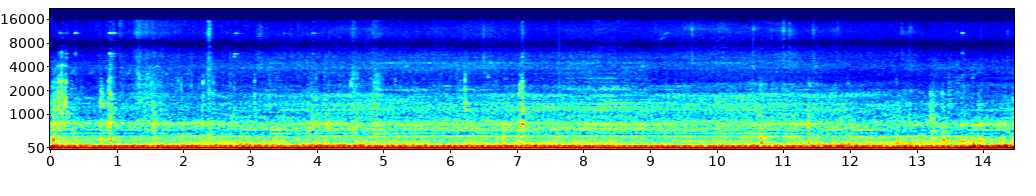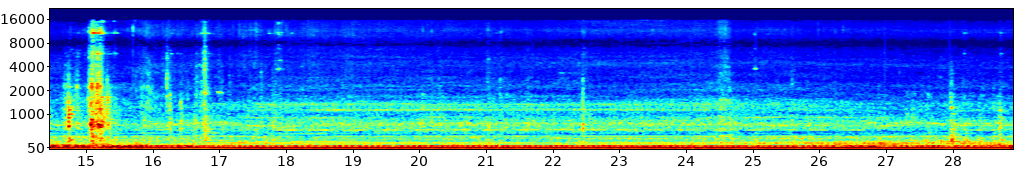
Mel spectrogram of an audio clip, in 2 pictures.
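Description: Hitachi hydraulic excavator's diesel engine running steadily while the bucket works loose soil, with a few sharp clanks, the loudest about halfway through.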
